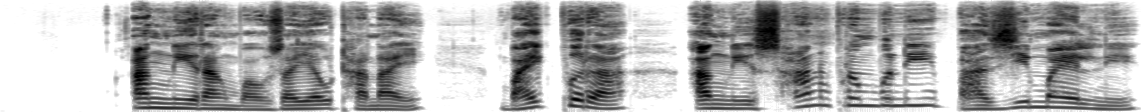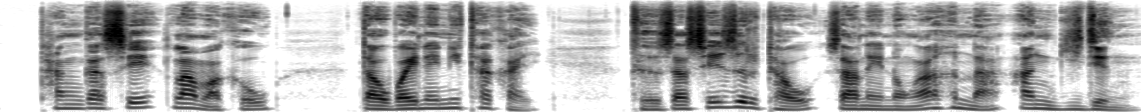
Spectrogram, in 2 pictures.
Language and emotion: Bodo, fearful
